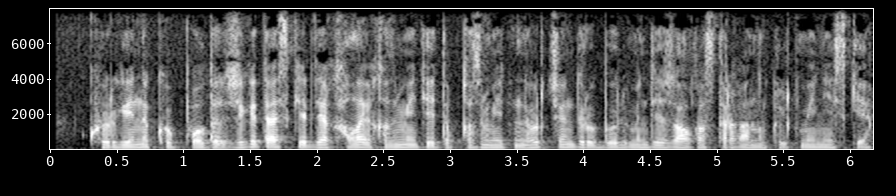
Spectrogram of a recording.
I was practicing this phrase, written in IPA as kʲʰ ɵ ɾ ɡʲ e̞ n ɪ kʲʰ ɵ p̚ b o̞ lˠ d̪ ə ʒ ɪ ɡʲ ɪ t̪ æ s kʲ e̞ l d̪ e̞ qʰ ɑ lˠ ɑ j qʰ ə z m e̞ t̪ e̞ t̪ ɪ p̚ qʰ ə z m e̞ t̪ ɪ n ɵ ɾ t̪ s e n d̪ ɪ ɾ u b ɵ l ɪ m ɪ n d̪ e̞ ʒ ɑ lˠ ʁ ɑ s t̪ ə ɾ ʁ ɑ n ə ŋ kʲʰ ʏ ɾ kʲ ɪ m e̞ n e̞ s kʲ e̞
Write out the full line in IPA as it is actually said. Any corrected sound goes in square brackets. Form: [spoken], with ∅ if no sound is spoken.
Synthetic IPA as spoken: kʲʰ ɵ ɾ ɡʲ e̞ n ɪ kʲʰ ɵ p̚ b o̞ lˠ d̪ ə ʒ ɪ ɡʲ ɪ t̪ æ s kʲ e̞ [ɾ] d̪ e̞ qʰ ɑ lˠ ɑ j qʰ ə z m e̞ t̪ e̞ t̪ ɪ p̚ qʰ ə z m e̞ t̪ ɪ n ɵ ɾ t̪ s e n d̪ ɪ ɾ u b ɵ l ɪ m ɪ n d̪ e̞ ʒ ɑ lˠ ʁ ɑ s t̪ ə ɾ ʁ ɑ n ə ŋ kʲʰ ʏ [l] kʲ ɪ m e̞ n e̞ s kʲ e̞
